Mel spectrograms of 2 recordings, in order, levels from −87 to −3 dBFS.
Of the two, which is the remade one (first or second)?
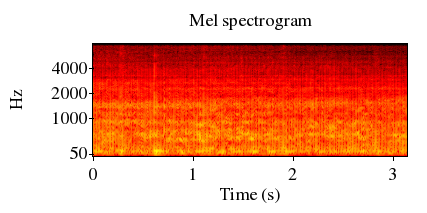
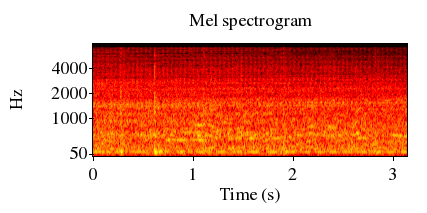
first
